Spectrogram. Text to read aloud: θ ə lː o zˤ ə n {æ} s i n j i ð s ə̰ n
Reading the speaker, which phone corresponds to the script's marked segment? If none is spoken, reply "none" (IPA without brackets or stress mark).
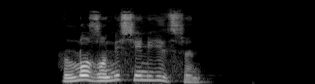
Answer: i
